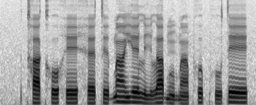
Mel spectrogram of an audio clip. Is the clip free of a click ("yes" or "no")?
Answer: yes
